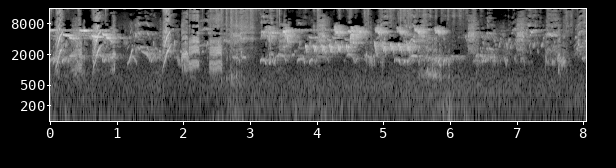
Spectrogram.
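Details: Lorikeets in Australian wildlife: a busy stream of piercing squeals, sharp rising and falling shrieks and buzzy rattles, overlapping and nearly continuous, softening slightly in the last seconds.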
